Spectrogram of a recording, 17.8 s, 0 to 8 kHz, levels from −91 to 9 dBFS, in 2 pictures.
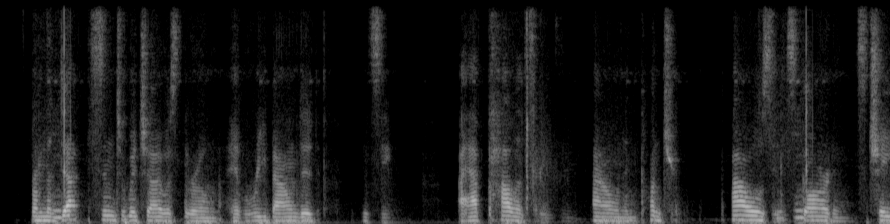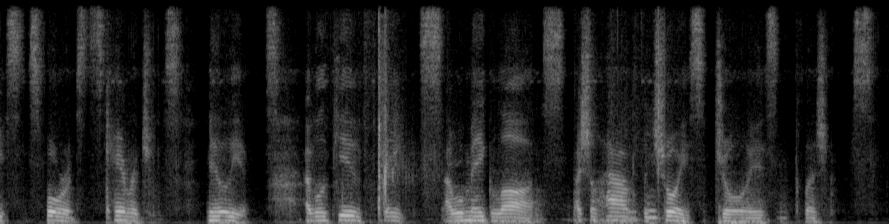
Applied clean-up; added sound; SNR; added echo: neural mask model RNNoise.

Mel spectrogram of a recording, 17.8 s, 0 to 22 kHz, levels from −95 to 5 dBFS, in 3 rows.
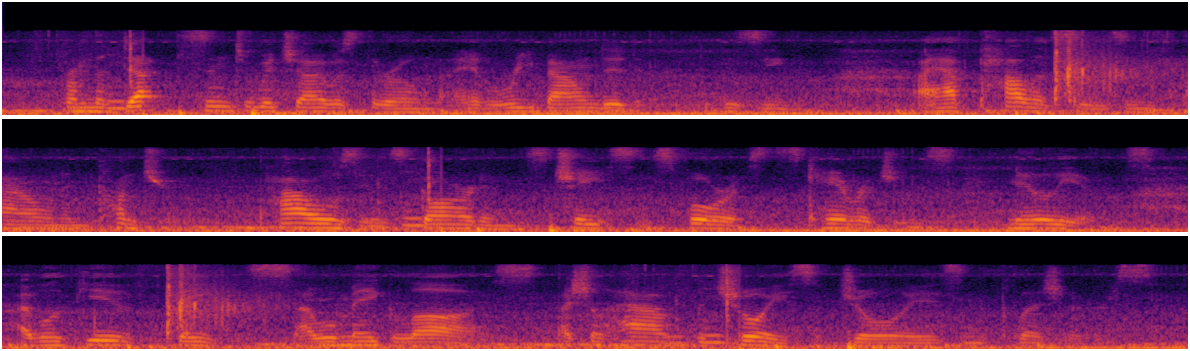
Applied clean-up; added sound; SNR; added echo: none; Fireworks; 0 dB; none.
